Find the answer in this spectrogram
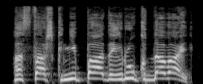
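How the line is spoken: Sobbing voice. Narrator (Russian): услышал Осташа чей-то рыдающий голос

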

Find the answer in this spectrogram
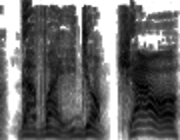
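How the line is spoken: Shout toward another room. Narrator (Russian): крикнул он в кухню

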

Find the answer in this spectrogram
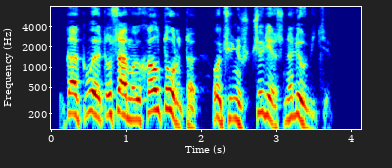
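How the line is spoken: Grumbling shopkeeper. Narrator (Russian): проворчал лавочник

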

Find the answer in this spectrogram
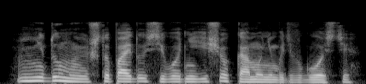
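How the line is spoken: Calm. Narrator (Russian): сказала она спокойно

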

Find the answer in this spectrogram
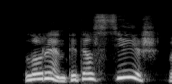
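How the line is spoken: Exclaiming to a child. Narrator (Russian): воскликнула она, обращаясь к ребенку

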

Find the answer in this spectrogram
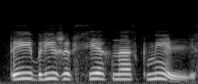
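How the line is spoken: Dry remark. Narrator (Russian): сухо заметил он

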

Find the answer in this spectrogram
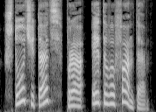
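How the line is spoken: Loud question to group. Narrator (Russian): громко спросила у общества Клава

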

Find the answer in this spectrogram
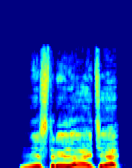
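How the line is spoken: Hoarse dry-throated plea. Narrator (Russian): хрипло попросил он, в горле у него явно пересохло

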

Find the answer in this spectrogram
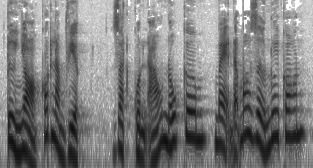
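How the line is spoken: Displeased, raised voice. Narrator (Vietnamese): Vương Mai không vui cao giọng nói

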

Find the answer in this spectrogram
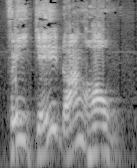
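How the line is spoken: Thunderous shout. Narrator (Vietnamese): Kiếm khách Phạm Thiên Hòa bỗng quát to tợ sấm

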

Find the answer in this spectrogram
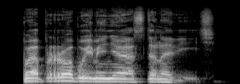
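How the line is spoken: Growled. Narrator (Russian): прорычал Готрек

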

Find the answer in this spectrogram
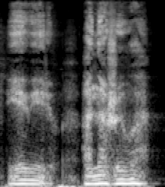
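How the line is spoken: Barely audible whisper. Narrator (Russian): едва слышно прошептал он

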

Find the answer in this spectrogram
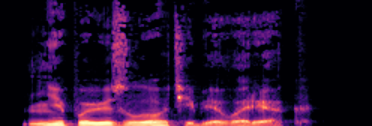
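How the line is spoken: Through gritted teeth. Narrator (Russian): процедил Скарпи

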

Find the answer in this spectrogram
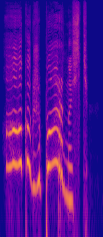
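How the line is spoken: Frightened girl asking. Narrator (Russian): испуганно спросила девушка из стайки Алинеи

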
